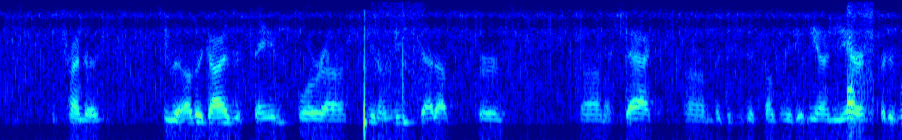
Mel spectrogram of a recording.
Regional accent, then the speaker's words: Chesterfield, Michigan, United States; I'm from Chesterfield, Michigan.

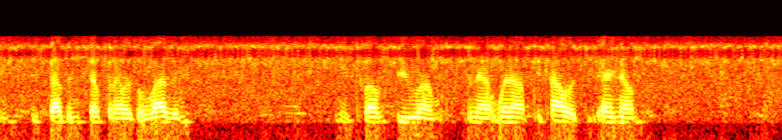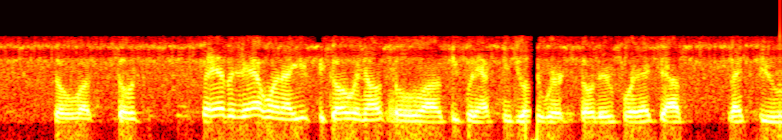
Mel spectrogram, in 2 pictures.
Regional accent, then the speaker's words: Detroit, Michigan, United States; moved away; I grew up in Detroit, so even though I don't live there, I haven't lived there in many, many years

